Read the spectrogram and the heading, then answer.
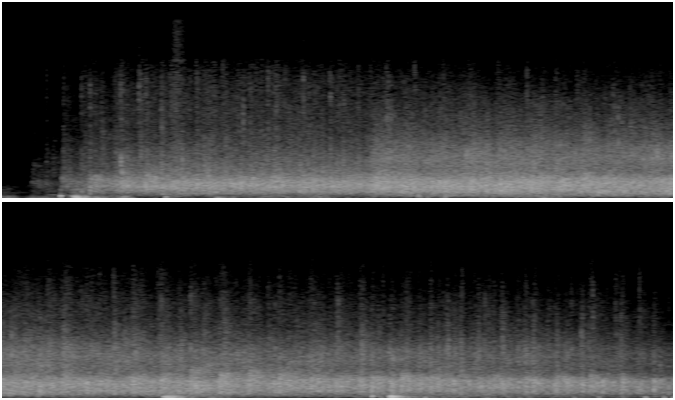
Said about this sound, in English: Applause well earned.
